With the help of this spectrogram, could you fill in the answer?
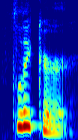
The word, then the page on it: flicker: flíkər; フリカァ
